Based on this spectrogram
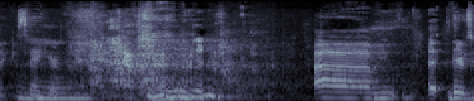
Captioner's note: audience laughing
